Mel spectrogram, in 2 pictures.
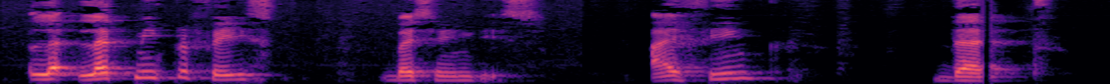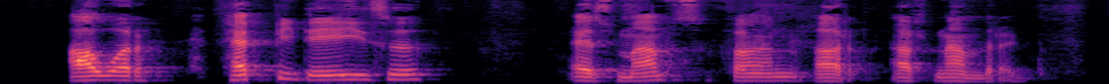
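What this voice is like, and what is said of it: Italian accent. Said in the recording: “Sorry for my accent. I'm Italian, so maybe not the best.”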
